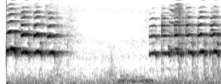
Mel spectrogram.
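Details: Pet cockatiel indoors, described as seemingly trying to say a word, giving loud harmonic whistled notes in rapid pulsed runs, one burst near the start, a pause, then another run from two seconds on.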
